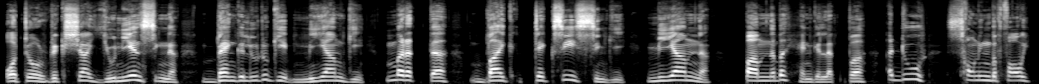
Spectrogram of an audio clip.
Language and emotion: Manipuri, angry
